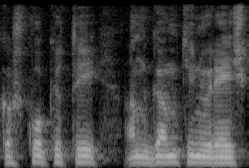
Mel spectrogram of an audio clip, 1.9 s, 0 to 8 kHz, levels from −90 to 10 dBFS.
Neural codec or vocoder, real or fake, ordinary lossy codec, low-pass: none; real; Opus, 64 kbps; 7.2 kHz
